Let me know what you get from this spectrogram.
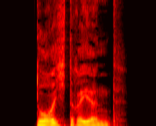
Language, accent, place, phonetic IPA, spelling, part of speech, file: German, Germany, Berlin, [ˈdʊʁçˌdʁeːənt], durchdrehend, verb, De-durchdrehend.ogg
- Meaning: present participle of durchdrehen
